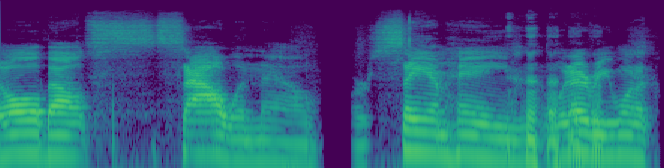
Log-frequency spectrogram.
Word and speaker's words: Samhain: about Samhain now, or Sam Hain, whatever you want to call it. I think she calls it Samhain. Yeah, that, to my understanding, that is the proper pronunciation.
